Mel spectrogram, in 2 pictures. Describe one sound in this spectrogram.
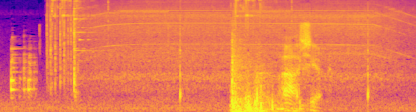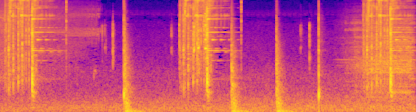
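Short electronic chimes and beeps ring out in bursts.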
